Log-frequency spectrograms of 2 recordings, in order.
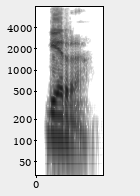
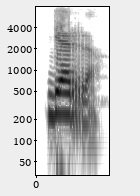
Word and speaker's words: Guerra: Araya bir adet u alalım. Ve o u'yu telaffuz etmeden normal g ya da g şeklinde okuyalım. Buraya dikkat, bu yanlış sizin karşı tarafça anlaşılmamanıza sebebiyet verebilecek bir yanlış. O yüzden lütfen bu durumda U harfini kesinlikle kesinlikle okumayın. Şimdi atıyorum Guerra yazmışım. Bunu Guerra diye okumayın. Özellikle bu videodan sonra lütfen yapmayın.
